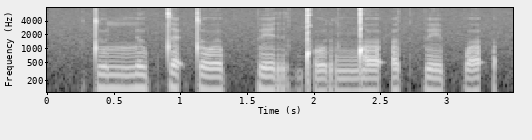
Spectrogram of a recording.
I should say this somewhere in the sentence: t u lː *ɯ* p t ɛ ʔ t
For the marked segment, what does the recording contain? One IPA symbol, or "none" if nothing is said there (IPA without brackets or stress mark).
ɯ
